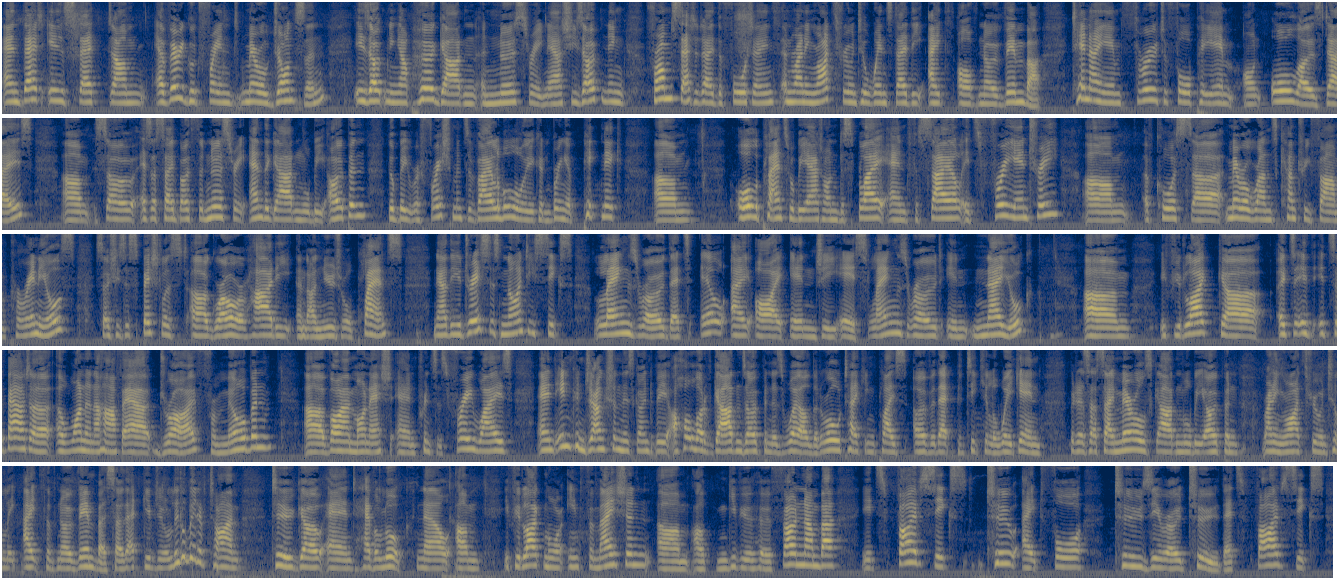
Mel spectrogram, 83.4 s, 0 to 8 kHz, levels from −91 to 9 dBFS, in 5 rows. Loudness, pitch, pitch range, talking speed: -22 LUFS, 205 Hz, 185-230 Hz, 160 wpm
